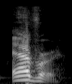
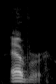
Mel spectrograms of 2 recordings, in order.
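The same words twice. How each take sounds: First: "ever" punched out much louder; loud, standalone stress on "ever"; emphatic EVER. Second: Said in the usual way. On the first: Real, not acted. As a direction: hit "ever" hard as a one-word sentence. Repeats the word for emphasis.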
